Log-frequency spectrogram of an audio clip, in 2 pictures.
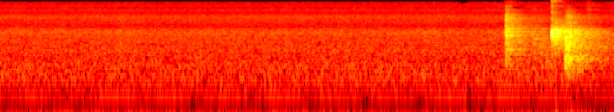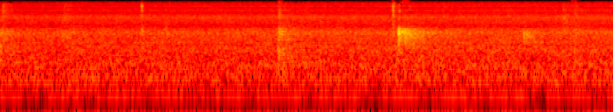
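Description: Snooker balls clicking on the table: a light tap about two and a half seconds in, then a sharp double click of ball striking ball, the loudest sound, with a couple of fainter clicks later, over a steady low room hum.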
